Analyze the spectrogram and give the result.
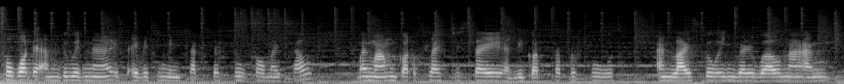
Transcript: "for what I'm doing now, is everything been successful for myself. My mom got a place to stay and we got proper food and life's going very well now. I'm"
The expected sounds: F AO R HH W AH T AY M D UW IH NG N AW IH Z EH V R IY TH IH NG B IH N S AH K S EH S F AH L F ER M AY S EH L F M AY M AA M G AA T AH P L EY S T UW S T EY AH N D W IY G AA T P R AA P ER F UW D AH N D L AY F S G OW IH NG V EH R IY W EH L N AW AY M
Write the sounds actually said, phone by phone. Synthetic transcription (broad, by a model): F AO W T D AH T AY M D UW IH NG N AW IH S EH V R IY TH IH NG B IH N S AH K S EH S F AH L F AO M AY S EH L F M AY M AA M G AA T AH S L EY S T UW S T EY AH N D W IY G AA T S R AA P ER F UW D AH N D L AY S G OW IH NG V EH R IY W EH L N AW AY M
